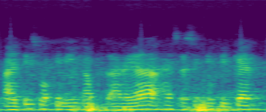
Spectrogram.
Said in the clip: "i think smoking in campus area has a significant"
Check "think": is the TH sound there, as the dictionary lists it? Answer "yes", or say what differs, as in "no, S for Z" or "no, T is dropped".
no, T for TH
